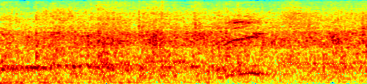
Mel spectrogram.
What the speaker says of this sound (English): They're all cheering.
